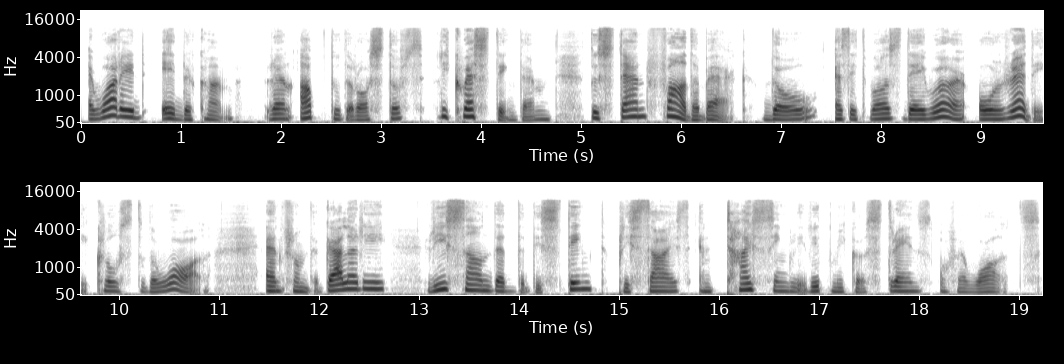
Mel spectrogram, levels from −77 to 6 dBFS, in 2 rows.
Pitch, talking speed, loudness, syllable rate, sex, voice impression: 175 Hz, 130 wpm, -20 LUFS, 3.8 syllables/s, female, feminine, slightly old, slightly relaxed, soft, slightly halting, friendly, reassuring, elegant, slightly lively, kind, modest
